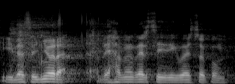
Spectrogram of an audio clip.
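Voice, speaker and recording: A male pastor preaching a sermon, firing rhetorical questions at the congregation and reading scripture slowly and drawn out. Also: lowish voice, completely flat delivery, slight background noise. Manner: rhetorical call-and-response questions. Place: church hall with a congregation. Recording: long hall reverb.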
